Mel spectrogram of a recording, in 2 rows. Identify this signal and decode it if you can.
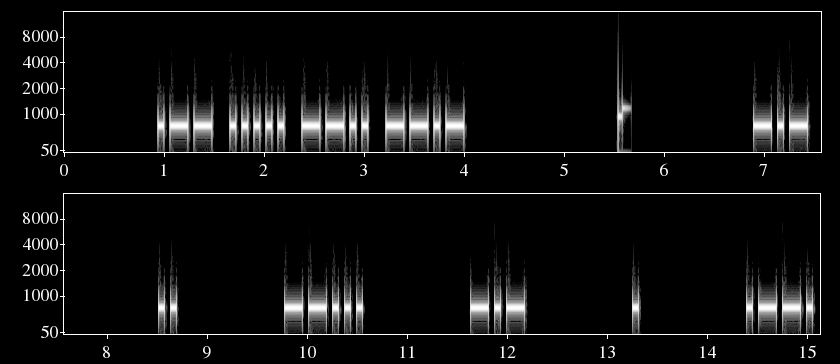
Morse code, heard as a keyed tone, about 20 wpm, spaced as for 9 wpm, 700 Hz. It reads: W5ZQ KI7KEP
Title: USA Call Signs - 6x Character Spacing - 20wpm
